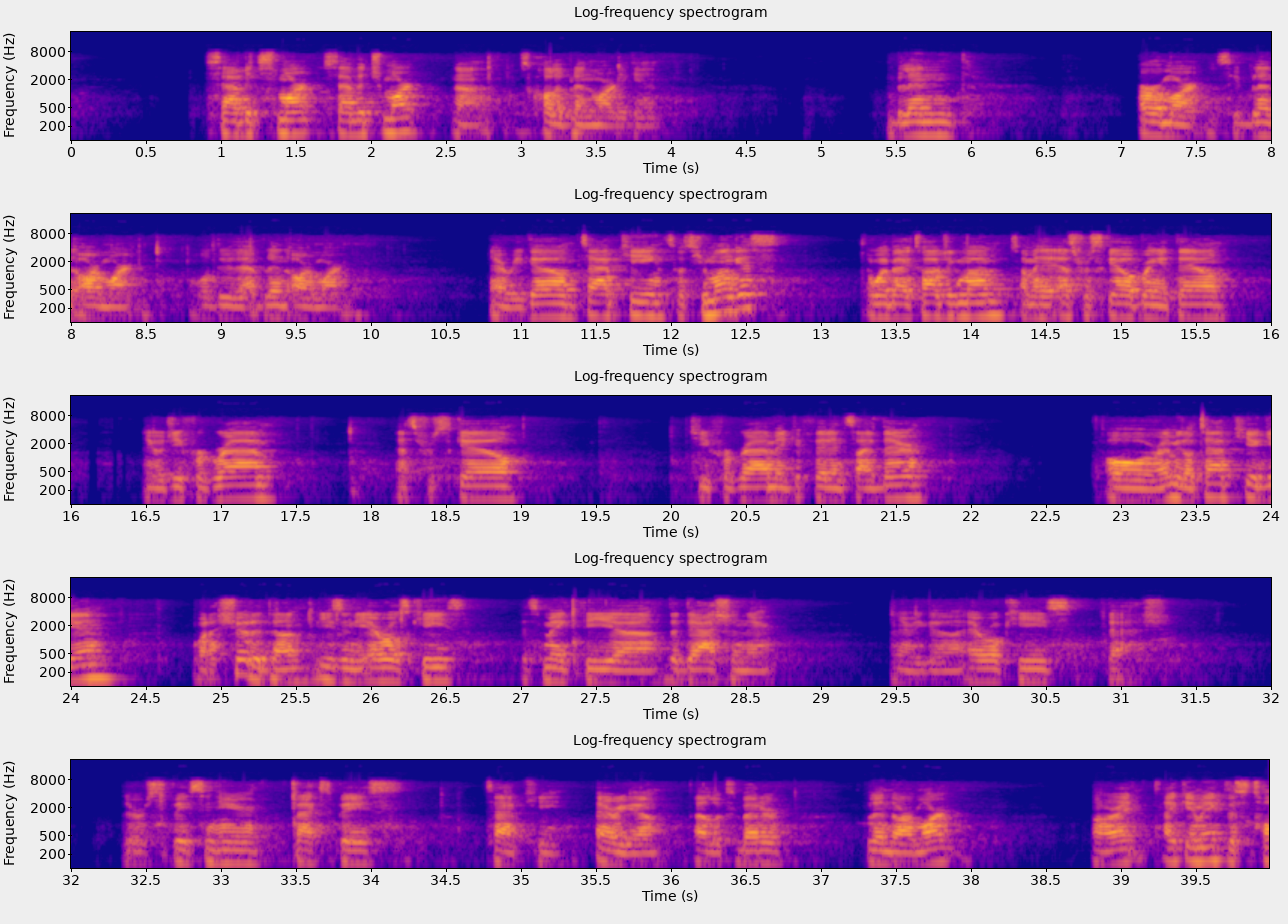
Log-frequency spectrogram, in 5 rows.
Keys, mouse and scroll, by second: 2.8-4.4 typing, 6.4-9.0 typing, 10.0-10.7 scroll down 3, 10.7-11.2 scroll down 1, 11.2 Tab, 14.6 s, 16.4 g, 17.8 s, 19.9 g, 23.4 Tab, 24.9 Left, 25.1 Left, 25.2 Left, 25.5 Left, 25.6 Left, 26.1 Left, 27.2 BackSpace, 27.7 -, 29.4 Right, 30.1 Right, 30.8 -, 32.5 Left, 33.4 BackSpace, 34.4 Tab.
